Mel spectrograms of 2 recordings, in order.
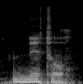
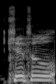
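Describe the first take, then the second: First: The word begins with an N sound. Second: The word begins with a hard K sound. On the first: "or the soft K?" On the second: "With the hard K"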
